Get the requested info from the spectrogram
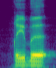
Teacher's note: قاف کو موٹا، با پہ قلقلہ۔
